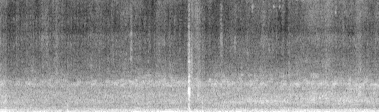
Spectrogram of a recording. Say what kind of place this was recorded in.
park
